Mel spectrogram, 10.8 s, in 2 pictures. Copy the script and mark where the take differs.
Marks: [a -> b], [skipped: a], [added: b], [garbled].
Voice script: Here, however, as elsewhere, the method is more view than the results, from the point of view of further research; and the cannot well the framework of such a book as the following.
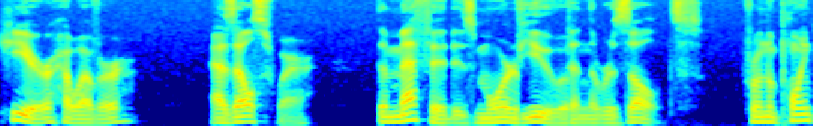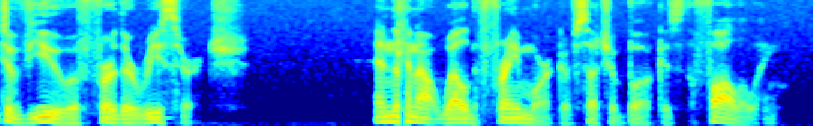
Here, however, as elsewhere, the method is more view than the results, from the point of view of further research; and the cannot well the framework of such a book as the following.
